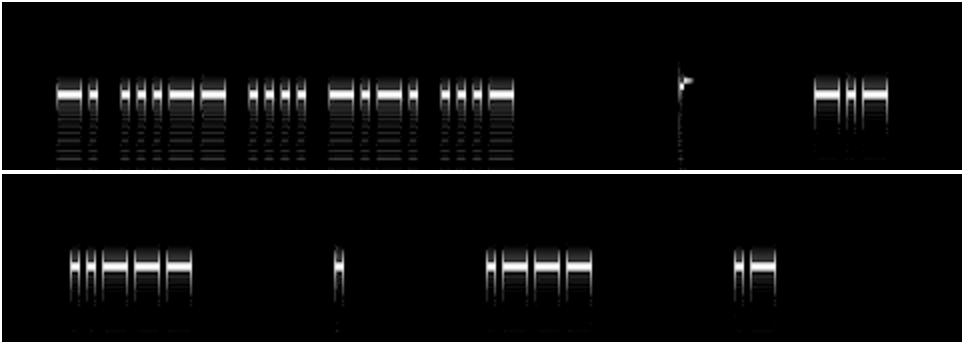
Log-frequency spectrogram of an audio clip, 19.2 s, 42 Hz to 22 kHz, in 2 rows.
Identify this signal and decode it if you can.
Morse code, heard as a keyed tone, about 15 wpm, spaced as for 8 wpm, 700 Hz. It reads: N3HCV K2EJA
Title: USA Call Signs - 5 Characters - 6x Character Spacing - 15wpm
